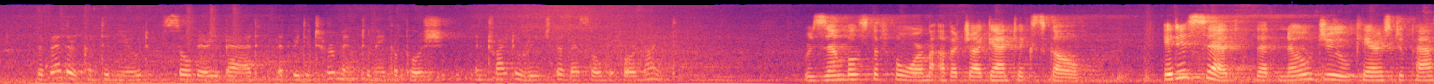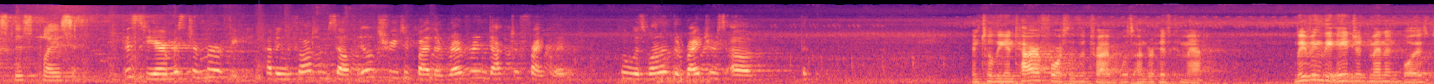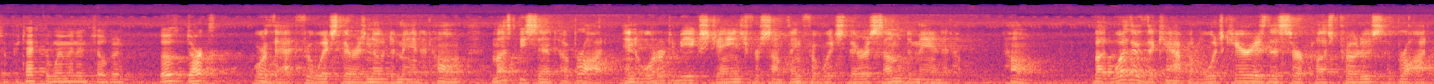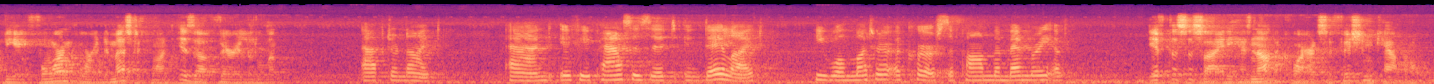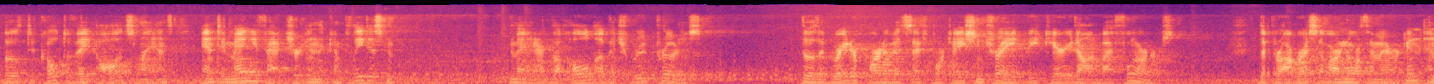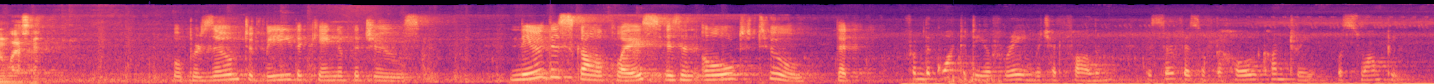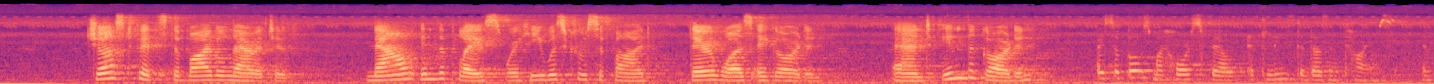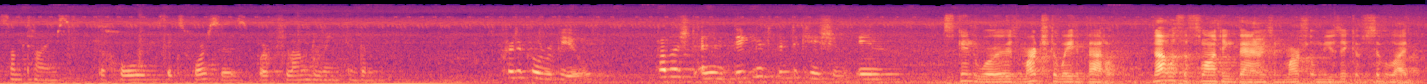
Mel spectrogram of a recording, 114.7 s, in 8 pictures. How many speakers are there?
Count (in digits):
5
